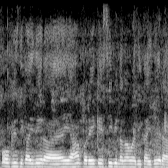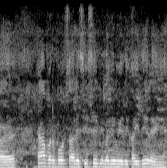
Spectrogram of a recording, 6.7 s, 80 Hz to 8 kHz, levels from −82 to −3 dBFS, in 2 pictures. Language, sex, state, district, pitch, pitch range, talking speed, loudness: Hindi, male, Haryana, Rohtak, 155 Hz, 145-160 Hz, 250 wpm, -12 LUFS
